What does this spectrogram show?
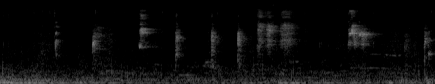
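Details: Finch chirps: brief, high, clipped notes spaced irregularly, about a dozen in four seconds, with a faint low hum underneath.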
